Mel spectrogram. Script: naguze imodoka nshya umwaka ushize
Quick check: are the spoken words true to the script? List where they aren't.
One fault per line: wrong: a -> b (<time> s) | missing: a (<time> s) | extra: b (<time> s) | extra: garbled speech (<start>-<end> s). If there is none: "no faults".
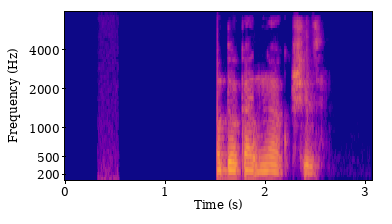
missing: nshya (1.8 s)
